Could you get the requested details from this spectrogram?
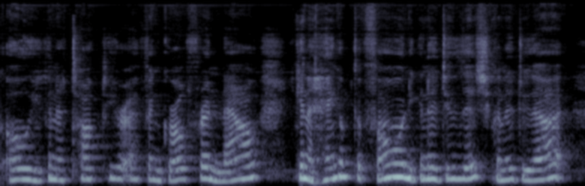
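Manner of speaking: lightly voiced jealous rant; wife cussing out her husband, mock angry; imitating an angry wife. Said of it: "cussing him out".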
